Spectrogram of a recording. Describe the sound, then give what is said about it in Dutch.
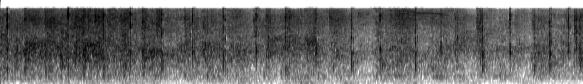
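An audience applauds a guest after a question session at a national remembrance event: loud, dense clapping that starts full and then thins into scattered individual claps. “Als er verder geen vragen zijn voor meneer Ossendrijver, dan stel ik voor dat we hem nog een applaus geven”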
